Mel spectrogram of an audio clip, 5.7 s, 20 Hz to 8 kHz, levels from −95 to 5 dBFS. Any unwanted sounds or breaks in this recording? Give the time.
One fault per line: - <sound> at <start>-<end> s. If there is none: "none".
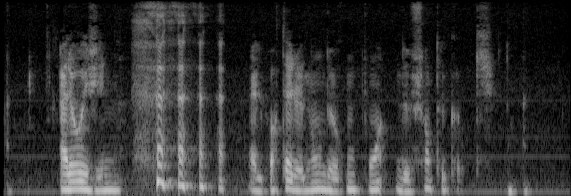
- laugh at 1.3-2.3 s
